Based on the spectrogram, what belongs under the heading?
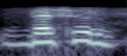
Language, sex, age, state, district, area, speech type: Sanskrit, female, 18-30, Karnataka, Dakshina Kannada, urban, conversation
